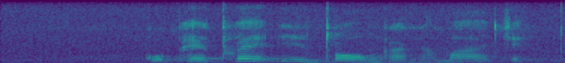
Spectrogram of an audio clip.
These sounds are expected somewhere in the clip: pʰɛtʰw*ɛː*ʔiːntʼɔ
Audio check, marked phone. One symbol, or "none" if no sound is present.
ɛ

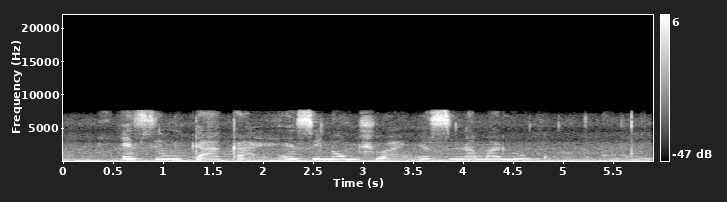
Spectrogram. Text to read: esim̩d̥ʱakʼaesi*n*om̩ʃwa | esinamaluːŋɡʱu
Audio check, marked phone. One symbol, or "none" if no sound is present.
n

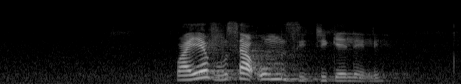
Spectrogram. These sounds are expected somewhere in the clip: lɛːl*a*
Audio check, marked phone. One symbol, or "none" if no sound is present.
ɛ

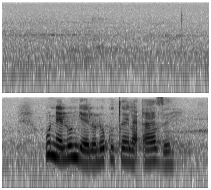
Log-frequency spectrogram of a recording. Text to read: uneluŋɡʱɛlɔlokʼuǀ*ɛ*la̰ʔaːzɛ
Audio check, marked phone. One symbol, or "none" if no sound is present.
ɛ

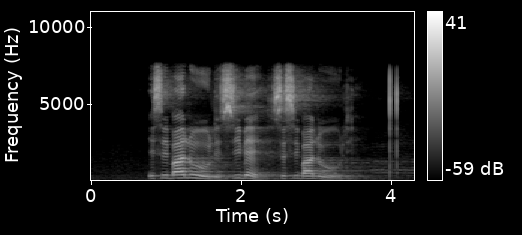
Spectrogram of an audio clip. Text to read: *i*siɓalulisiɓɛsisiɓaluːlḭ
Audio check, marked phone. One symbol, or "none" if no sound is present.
i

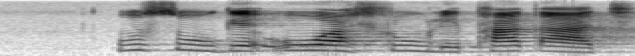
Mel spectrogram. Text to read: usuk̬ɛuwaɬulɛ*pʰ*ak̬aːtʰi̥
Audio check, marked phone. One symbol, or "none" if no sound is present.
pʰ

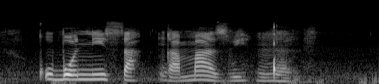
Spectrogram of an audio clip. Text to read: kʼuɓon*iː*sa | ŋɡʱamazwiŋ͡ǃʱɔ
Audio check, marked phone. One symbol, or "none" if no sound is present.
i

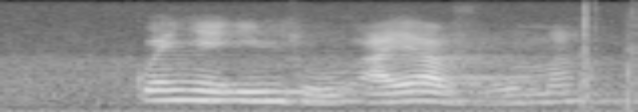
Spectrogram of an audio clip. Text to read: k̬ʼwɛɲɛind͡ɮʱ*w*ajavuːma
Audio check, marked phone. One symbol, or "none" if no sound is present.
u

